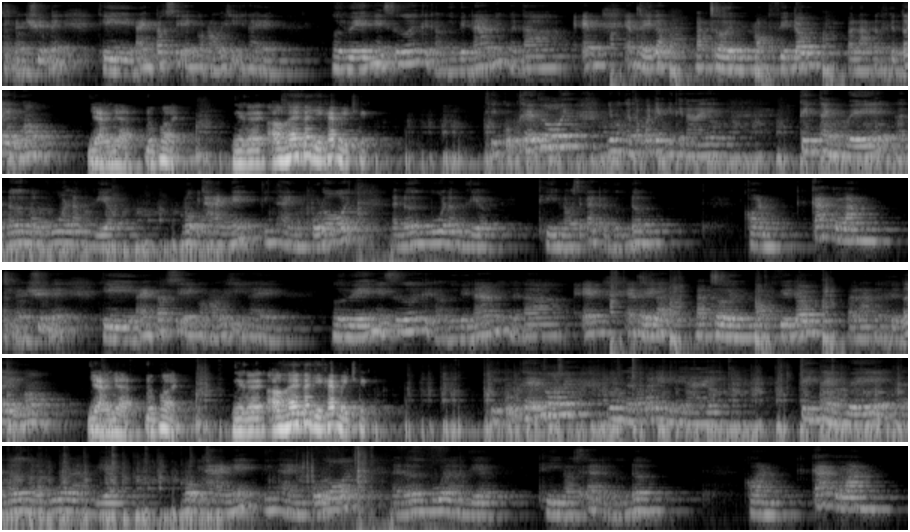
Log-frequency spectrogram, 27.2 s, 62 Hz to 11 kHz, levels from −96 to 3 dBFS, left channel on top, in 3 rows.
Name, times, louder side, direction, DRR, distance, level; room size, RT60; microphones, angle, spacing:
voice 1, 0.0-2.7 3.3-9.5 11.9-12.4 13.9-16.7 17.0-19.3 19.9-23.0 23.5-24.7 25.5-25.8 26.2-26.9, left 1 dB, 50° left, -1 dB, 4.8 m, -43 dB
sound 1, 6.1-7.3 7.5-9.4 10.1-10.4 10.7-10.8 11.0-11.4 12.1-22.9, right 3 dB, 70° right, 0.7 m, -48 dB
voice 2, 9.9-10.8 11.4-12.5, right 2 dB, 35° right, 15 dB, 0.6 m, -29 dB
20.5 x 10.0 x 3.7 m, 0.79 s
head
